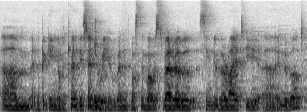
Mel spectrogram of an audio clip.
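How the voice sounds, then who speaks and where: A man's voice: low-pitched, level tone, fairly quick, fairly bright tone. A man who manages a winery, answering interview questions with many fillers and restarts. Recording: very echoey with background music. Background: music.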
